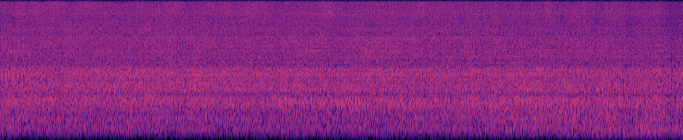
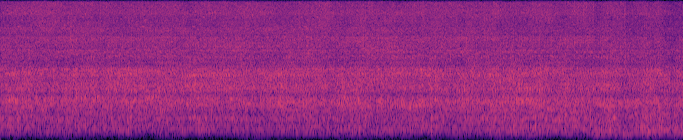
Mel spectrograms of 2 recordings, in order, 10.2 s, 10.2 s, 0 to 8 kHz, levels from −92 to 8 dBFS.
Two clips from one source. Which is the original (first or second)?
first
